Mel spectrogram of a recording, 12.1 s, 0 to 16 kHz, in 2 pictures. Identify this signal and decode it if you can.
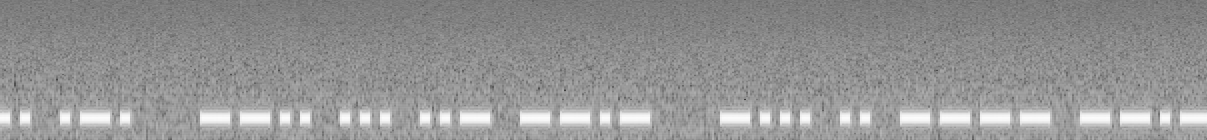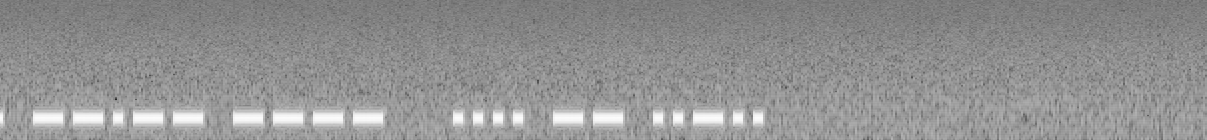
Morse code (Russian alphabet), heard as a keyed tone, machine-sent, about 24 wpm, 580 Hz. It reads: … ЗСУЩ БИШЩЪШ ХМЭ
